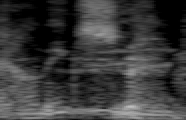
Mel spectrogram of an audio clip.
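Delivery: cinematic trailer announcer narration. Podcast hosts riffing on announcements, doing a movie trailer announcer voice. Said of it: "Do everything like a movie trailer".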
